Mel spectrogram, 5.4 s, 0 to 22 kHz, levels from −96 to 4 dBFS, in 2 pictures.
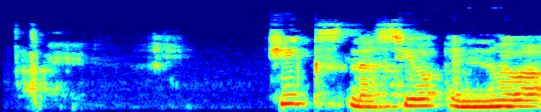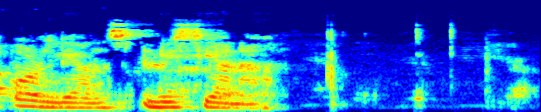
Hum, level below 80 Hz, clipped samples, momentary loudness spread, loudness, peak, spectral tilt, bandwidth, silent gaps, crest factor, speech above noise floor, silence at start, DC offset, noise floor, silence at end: none; -54 dBFS; under 0.1%; 19 LU; -13 LUFS; 0 dBFS; -4 dB/octave; 9.6 kHz; none; 14 dB; 39 dB; 0.1 s; under 0.1%; -51 dBFS; 0.05 s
